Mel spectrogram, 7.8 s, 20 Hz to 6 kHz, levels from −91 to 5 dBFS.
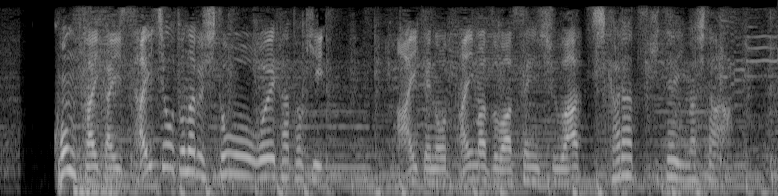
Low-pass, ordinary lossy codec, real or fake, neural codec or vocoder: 5.4 kHz; AAC, 24 kbps; real; none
